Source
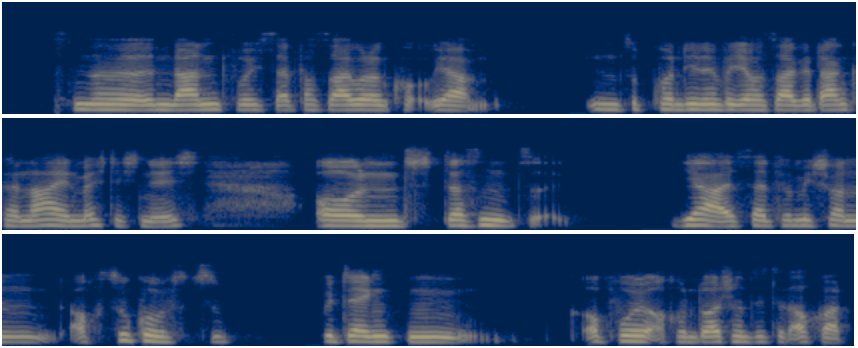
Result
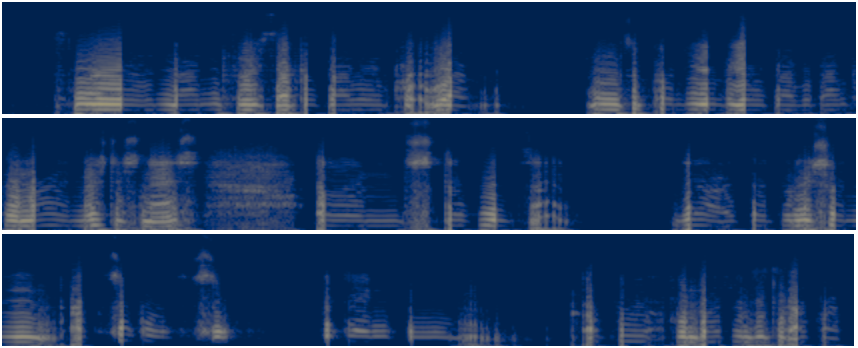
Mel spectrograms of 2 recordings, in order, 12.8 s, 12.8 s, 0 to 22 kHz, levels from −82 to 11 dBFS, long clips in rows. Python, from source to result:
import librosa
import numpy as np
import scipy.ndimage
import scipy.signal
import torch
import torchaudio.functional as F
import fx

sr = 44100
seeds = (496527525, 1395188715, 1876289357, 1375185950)

y = fx.lower_of_two(x, sr, delay_ms=3.3)
y = fx.highpass_res(y, sr, hz=510.0, q=5.3, at=(9.01, 10.79))
y = fx.gate_flip(y, sr, shuts_db=-18.0, range_db=-29)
